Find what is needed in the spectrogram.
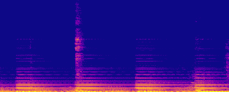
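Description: Electric guitar played through an amplifier: a chord or note struck in an even rhythm, a little under twice a second, each one ringing on into the next.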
